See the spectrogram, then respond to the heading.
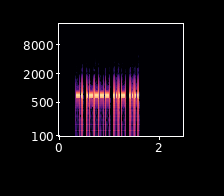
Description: Morse code, heard as a keyed tone, about 44 wpm, 700 Hz. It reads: N1VH
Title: Easy Call Signs - 45wpm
